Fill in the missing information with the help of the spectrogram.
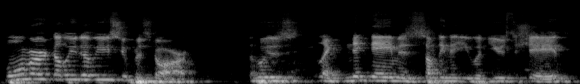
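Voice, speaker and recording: High bright-voiced guy running a live trivia game on stage, blunt and jokey. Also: expressive, poor audio. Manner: blunt, joking, exclamatory, fast-reacting. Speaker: game show host at a fan convention panel. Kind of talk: lively live trivia hosting. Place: live stage before an audience at a convention.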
